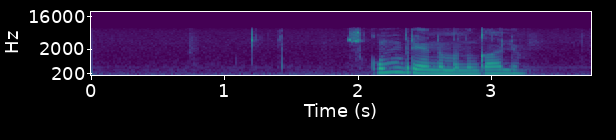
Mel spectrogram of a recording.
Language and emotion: Russian, neutral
